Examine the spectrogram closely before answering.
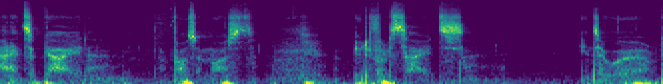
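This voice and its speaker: Someone whispers at a very slow pace with long, frequent pauses. Noticeable background noise sits behind the voice. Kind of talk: ASMR reading and tracing. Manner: whispered; slow, hesitant.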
